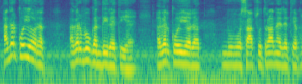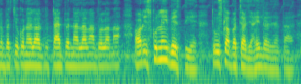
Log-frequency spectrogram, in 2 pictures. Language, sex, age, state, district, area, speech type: Urdu, male, 60+, Bihar, Khagaria, rural, spontaneous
